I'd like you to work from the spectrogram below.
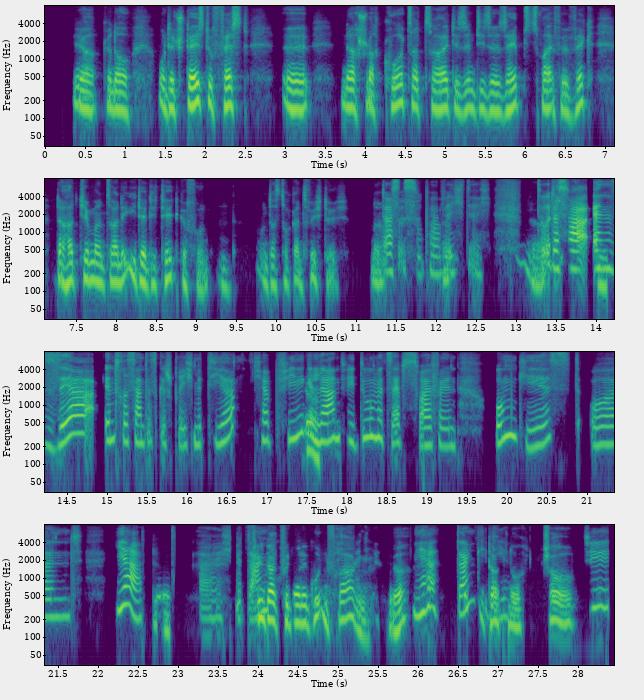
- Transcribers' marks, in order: unintelligible speech; stressed: "sehr"; laughing while speaking: "Ja"
- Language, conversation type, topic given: German, podcast, Wie gehst du mit Selbstzweifeln um?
